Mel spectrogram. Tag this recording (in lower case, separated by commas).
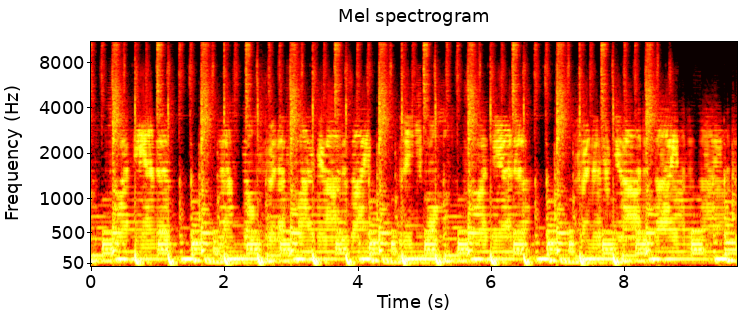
music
